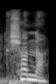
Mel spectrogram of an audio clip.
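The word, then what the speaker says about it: Chanaz: Shana. Shana, on prononce pas le Z.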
